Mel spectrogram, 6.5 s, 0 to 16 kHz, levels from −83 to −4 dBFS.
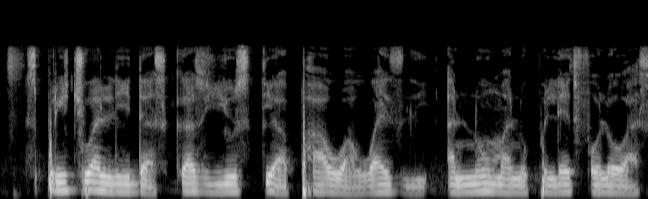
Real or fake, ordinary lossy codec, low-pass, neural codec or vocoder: real; none; 7.2 kHz; none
